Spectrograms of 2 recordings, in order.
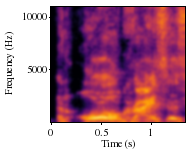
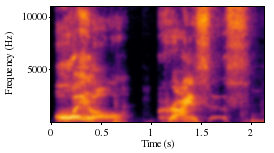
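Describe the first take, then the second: First: "oral" said for oil, two syllables; mispronounced oil. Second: "oil" said slowly, one clear syllable; correct pronunciation. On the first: Retelling the professor's "oral", two-syllable mispronunciation. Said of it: "the way he pronounced the word oil was oral". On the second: Correcting the professor's word, slow, clear "oil". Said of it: "He was trying to say". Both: Shown as a demonstration.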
